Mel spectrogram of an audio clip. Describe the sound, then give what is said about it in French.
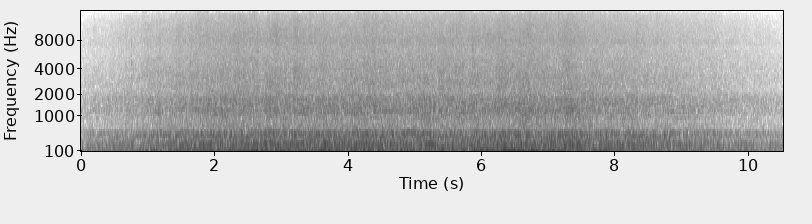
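A dense, continuous hum of a honeybee colony buzzing inside a hive, low and droning, steady with gentle swells in loudness, with no voices. “À l'intérieur vit toute une colonie d'abeilles. Vous voulez entendre le bruit qu'elles font quand elles sont toutes ensemble?”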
